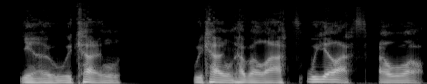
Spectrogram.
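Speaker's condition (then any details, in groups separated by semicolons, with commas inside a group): Spinal muscular atrophy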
